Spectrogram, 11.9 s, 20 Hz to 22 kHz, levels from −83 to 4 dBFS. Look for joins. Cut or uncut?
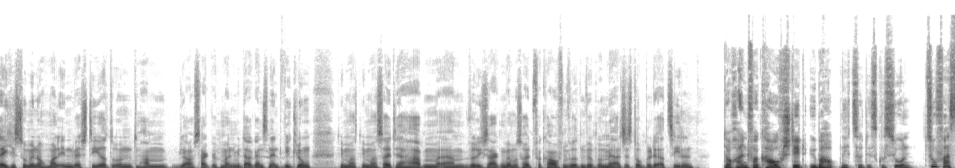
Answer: cut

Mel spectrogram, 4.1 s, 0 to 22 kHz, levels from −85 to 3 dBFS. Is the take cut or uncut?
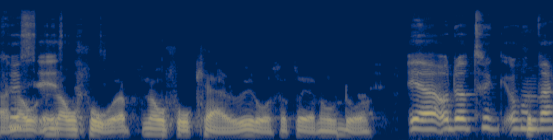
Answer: cut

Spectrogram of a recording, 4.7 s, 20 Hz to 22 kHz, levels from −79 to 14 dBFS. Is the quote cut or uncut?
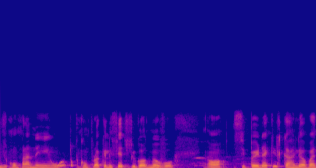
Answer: cut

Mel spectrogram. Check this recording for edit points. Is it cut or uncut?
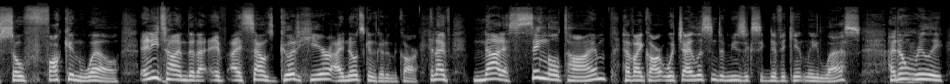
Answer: cut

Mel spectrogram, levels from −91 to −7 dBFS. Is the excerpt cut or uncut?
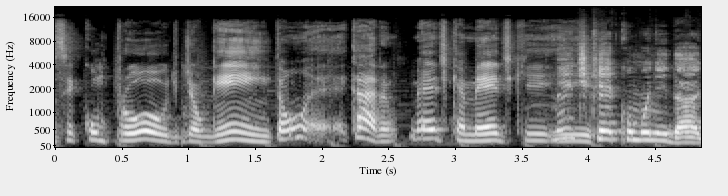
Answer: cut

